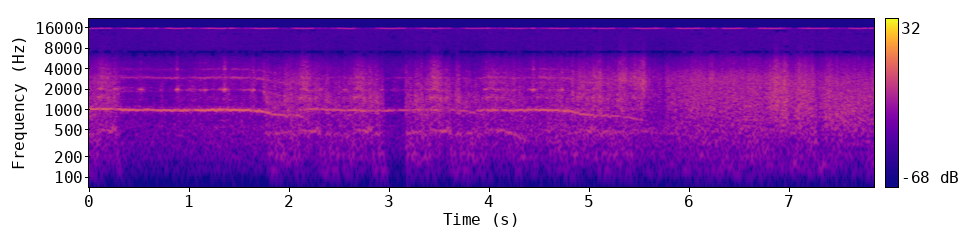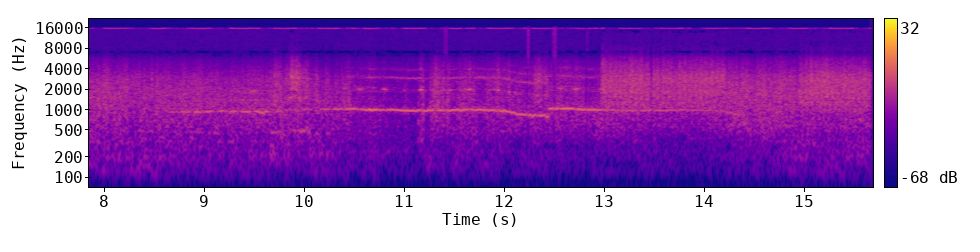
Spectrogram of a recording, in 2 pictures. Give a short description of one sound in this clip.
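A plane's engine roars steadily as the plane dives.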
